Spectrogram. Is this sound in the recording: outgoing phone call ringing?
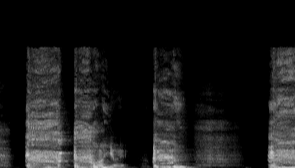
no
